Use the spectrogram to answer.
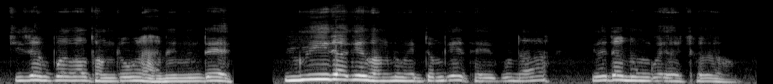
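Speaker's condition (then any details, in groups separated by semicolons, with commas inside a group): Brain lesion disability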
